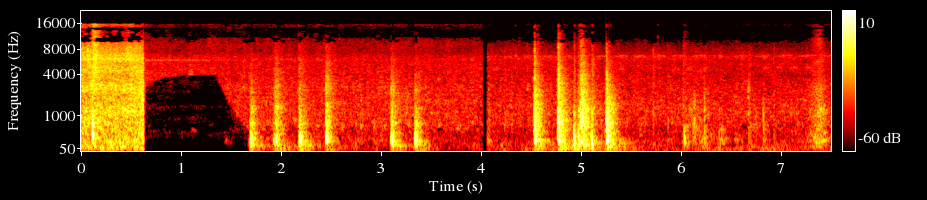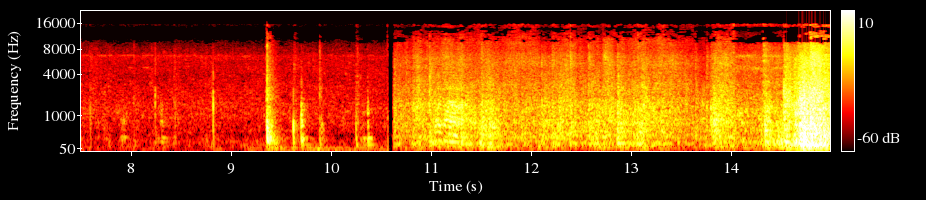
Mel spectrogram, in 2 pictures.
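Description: Footsteps: a scattered series of short knocks and scuffs as someone walks. About ten seconds in they give way to a steadier, louder rustling.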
